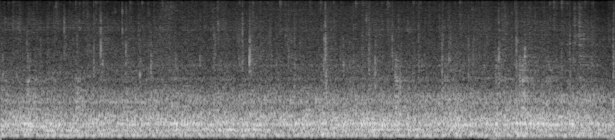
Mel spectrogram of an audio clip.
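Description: Escher spiral dough mixer running steadily, its hook kneading a large batch of bread-roll dough in the steel bowl.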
